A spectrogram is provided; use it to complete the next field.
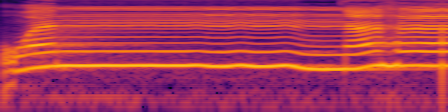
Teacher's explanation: huruf nun ini didengungkan, ditahan kurang lebih 2 harokat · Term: gunnah musyaddadah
